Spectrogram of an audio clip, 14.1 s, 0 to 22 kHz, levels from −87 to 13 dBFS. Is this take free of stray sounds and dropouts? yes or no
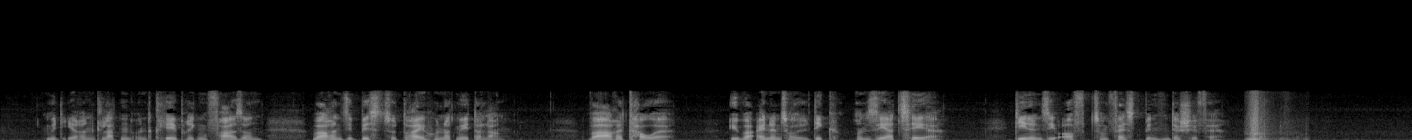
no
